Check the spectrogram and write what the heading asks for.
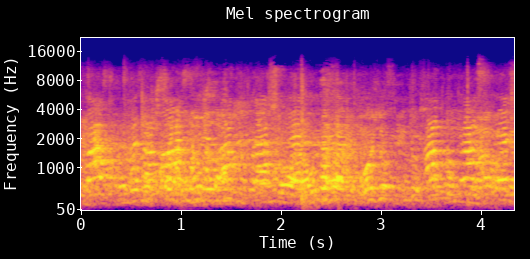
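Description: Several people talking and calling out at once in a large hall: the overlapping chatter of spectators and coaches around a jiu-jitsu match.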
